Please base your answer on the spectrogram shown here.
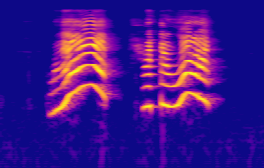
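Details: Parrot imitating "mummy" in two clear voice-like syllables, the first arching up and down, the second lower and longer after a brief break.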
